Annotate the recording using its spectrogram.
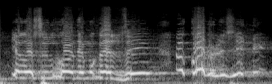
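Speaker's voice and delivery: high, crying voice pleading to God; sobbing thanks in prayer; tearful prayer. Retold or imitated. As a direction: weep out thanks at the Kaaba. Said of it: "aku nangis".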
